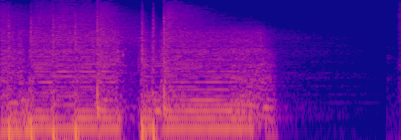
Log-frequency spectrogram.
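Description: Rock-style intro jingle with electric guitar, fading out about three quarters of the way through into a second of near silence.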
